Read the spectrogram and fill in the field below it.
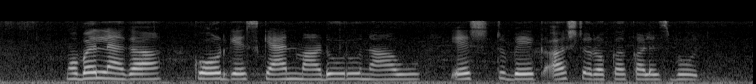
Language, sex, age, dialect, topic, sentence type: Kannada, female, 18-24, Northeastern, banking, statement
